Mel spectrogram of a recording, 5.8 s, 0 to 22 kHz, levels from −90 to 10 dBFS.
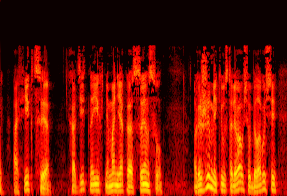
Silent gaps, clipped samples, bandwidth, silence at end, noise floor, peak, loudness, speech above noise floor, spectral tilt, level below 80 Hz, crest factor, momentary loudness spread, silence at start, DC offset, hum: none; under 0.1%; 8.8 kHz; 0.25 s; -55 dBFS; -8 dBFS; -23 LUFS; 32 dB; -5.5 dB/octave; -52 dBFS; 16 dB; 9 LU; 0 s; under 0.1%; none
